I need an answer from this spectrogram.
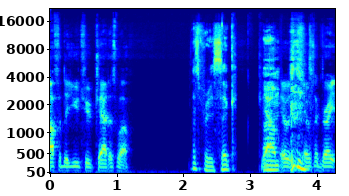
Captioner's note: clears throat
